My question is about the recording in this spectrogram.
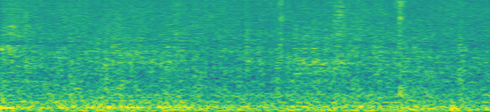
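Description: A car driving slowly on a rough dirt track, heard from inside the cabin: a steady low rumble of engine and road noise.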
